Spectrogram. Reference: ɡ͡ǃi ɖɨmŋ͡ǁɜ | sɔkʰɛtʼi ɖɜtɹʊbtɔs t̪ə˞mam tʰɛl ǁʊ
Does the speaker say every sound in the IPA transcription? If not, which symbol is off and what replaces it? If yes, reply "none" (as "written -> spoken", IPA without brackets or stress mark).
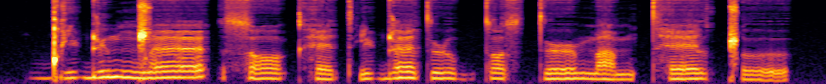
none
